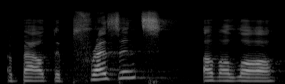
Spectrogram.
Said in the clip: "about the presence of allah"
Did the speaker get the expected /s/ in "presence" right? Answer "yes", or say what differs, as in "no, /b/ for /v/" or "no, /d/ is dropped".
yes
